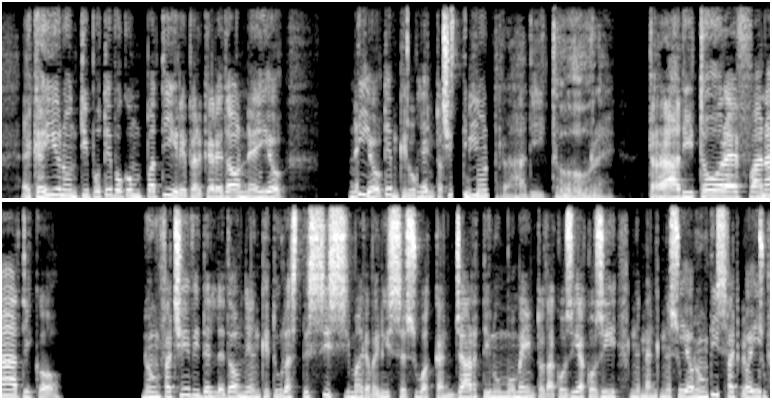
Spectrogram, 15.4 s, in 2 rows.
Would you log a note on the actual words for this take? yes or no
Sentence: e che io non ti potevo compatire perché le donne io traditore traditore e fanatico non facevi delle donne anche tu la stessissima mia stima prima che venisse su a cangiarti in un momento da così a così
yes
